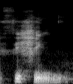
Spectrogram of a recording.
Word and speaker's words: phishing: p h i s h i n g, fishing. Pronounced as being One of the methods is that they will send you form.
